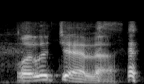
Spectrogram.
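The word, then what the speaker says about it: Valpolicella: It's a Val Pacella, I believe is the way you pronounce that. Sure. – Policella. – And it's from Villa Mafia. – Maffei. M-A-F-F-E-I.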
